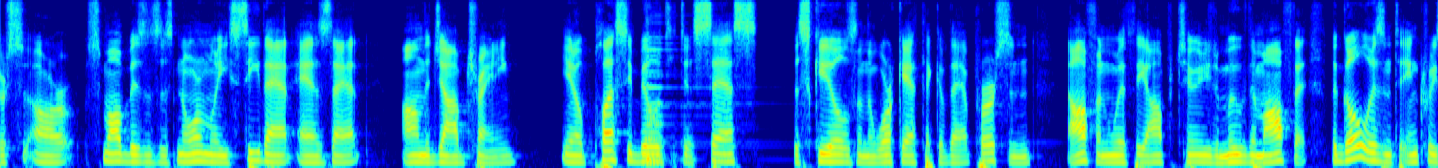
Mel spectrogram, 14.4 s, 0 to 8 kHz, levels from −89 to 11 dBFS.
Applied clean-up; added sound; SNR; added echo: neural mask model RNNoise.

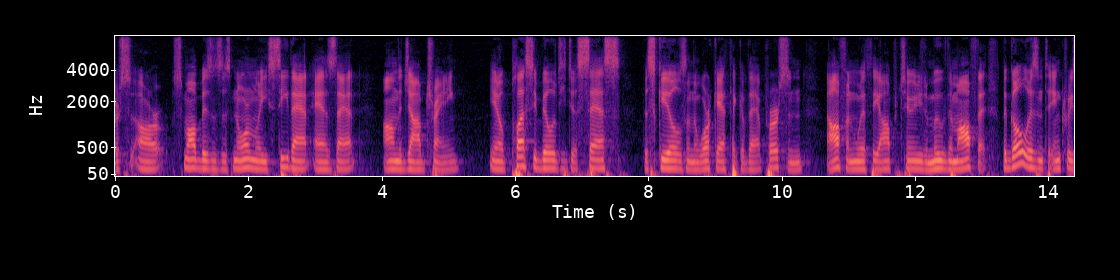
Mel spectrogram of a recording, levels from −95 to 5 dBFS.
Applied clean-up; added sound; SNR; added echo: none; none; none; none.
